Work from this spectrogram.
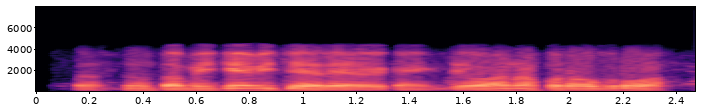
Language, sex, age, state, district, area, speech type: Gujarati, male, 18-30, Gujarat, Kutch, rural, conversation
